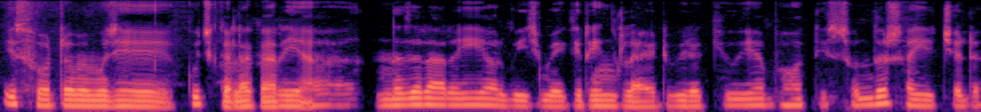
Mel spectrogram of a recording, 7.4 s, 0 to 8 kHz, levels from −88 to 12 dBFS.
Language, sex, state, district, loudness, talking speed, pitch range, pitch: Hindi, male, Himachal Pradesh, Shimla, -18 LUFS, 210 wpm, 105-125 Hz, 115 Hz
